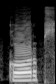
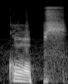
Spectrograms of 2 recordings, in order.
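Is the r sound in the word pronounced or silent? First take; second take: pronounced; silent. First: The r sound is pronounced in the word. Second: The r sound is left silent in the word. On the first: The speaker calls it wrong. "कॉर्प्स नहीं बोलेंगे" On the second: The speaker calls it right. "आर silent वे में होगा"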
